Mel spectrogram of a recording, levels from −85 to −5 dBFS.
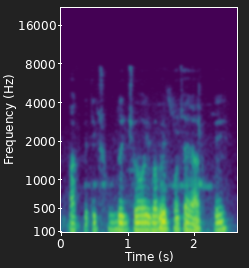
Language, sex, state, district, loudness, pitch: Bengali, male, Tripura, West Tripura, -18 LUFS, 125 Hz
